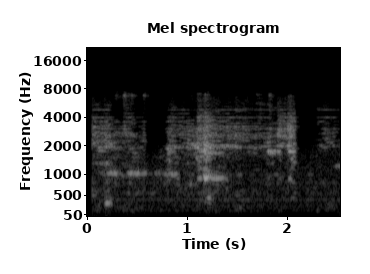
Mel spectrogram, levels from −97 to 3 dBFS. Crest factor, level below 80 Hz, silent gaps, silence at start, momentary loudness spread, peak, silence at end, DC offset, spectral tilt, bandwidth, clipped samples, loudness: 24 dB; under -90 dBFS; none; 0.05 s; 13 LU; -28 dBFS; 0 s; under 0.1%; 3.5 dB/octave; 7.4 kHz; under 0.1%; -49 LUFS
